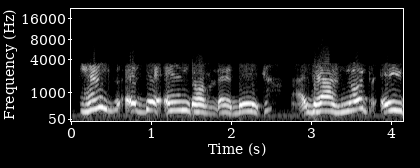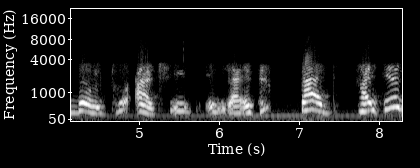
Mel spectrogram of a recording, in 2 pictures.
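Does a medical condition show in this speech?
Yes: cerebral palsy; affects speech.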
